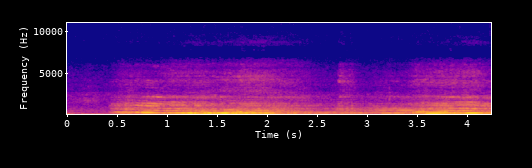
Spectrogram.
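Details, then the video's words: A lion's deep, groaning roar swells after a brief quiet start, holds low and strained, dips, then rises again in a second throaty surge. "Lion sounds part 2"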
